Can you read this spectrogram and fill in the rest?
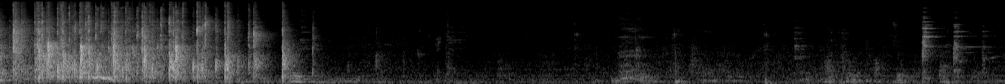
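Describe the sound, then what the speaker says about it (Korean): Loud audience applause at a CEO forum lecture welcoming a speaker, dense clapping for about three seconds that then stops, leaving a quiet room with faint scattered sounds. "큰 박수로 모시겠습니다"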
